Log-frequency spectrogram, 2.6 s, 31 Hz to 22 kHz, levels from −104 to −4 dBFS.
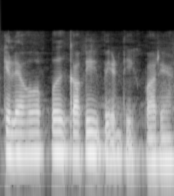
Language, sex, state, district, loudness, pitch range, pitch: Hindi, male, Chandigarh, Chandigarh, -18 LUFS, 120-130 Hz, 125 Hz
